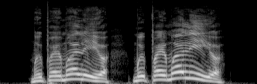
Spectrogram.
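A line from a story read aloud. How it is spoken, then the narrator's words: Excited shout. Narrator (Russian): Мальчик восторженно закричал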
